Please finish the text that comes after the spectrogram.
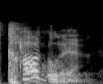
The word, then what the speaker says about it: Coghlan: It's Coghlan.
